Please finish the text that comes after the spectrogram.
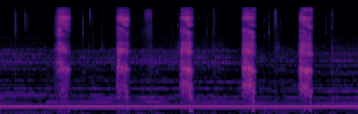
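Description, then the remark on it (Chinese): A person imitates a pet white rat's labored, abnormal open-mouthed breathing: five short, raspy gasping breaths at a steady, even rhythm, moderately loud over a constant low background hum. “然后我躺一躺就听到一个很异常的呼吸声，我模仿给你们听哦。”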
